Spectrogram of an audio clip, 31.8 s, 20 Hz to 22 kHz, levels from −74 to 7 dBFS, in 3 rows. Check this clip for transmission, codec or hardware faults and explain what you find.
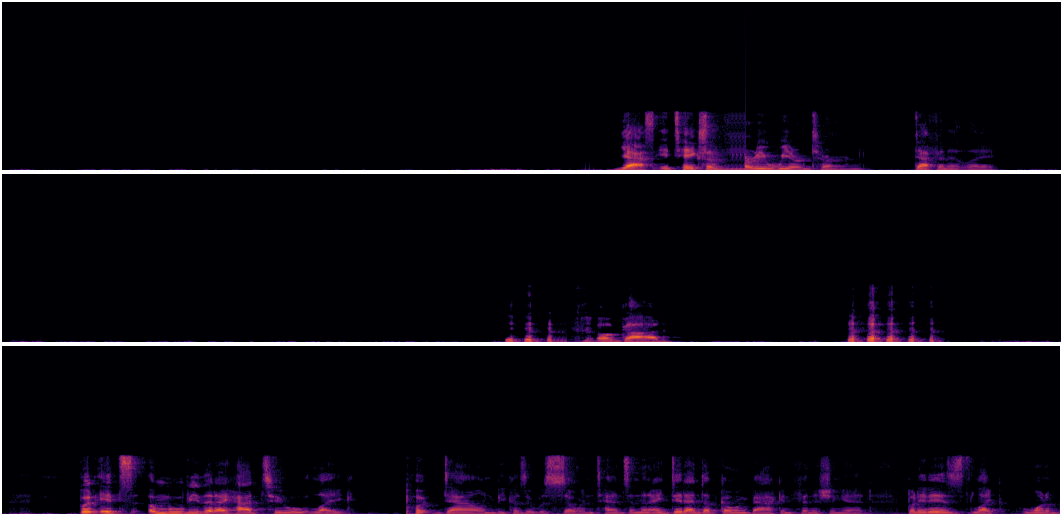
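Three stutters from a repeated buffer are the faults here, set against wideband telephone-style sound that cuts off near 7.7 kHz, as G.722 coding at what sounds like 64 kbit/s would.

Repeated buffer, at 5.84–5.92 s, 7.32–7.44 s and 16.16–16.24 s: audio arrived late, so a 40 ms block replayed two, three, then two extra times, dropping roughly 70, 100, then 70 ms. It's heard as a brief stutter. A waveform shows identical 40 ms segments with hard joins, and a spectrogram shows repeating vertical slices.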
